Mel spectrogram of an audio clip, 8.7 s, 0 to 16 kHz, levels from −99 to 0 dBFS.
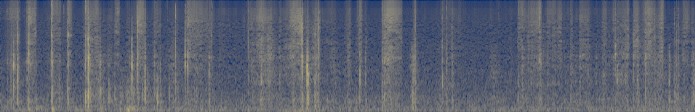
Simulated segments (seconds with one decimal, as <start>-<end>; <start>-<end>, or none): none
